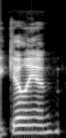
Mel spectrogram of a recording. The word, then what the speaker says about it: Gillian: You know, I was reading, Hard G. Gillian Flynn gave a great interview to Megan Abbott in Vanity Fair.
